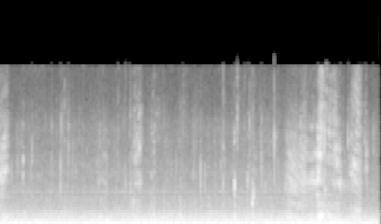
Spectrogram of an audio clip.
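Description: A man chewing food close to a handheld microphone, with scattered small clicks and mouth sounds, over a steady low hum.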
